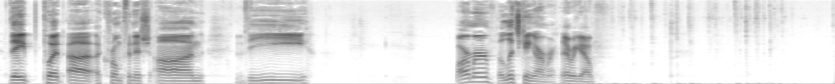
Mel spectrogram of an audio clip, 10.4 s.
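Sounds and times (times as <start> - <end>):
low constant hum: 0.0 - 10.4
speech: 0.1 - 4.0, 5.7 - 7.6
typing on a computer keyboard: 7.6 - 10.4.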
